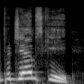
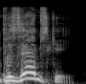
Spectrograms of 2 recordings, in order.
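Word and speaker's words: Podziemski: He got closer, but he called him Pazemski. There is a Z in there, but you're not going to pronounce it.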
